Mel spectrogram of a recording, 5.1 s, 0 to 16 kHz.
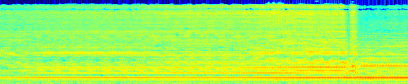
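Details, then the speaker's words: Snap-on 60 A battery charger, about 20 years old, charging a car at about 10–15 A: loud, steady, mid-pitched hum with a buzzy edge that never changes, as the bent-up case vibrates. "and because the case is all bent up the vibrations are crazy but obviously we could fix that"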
